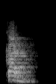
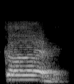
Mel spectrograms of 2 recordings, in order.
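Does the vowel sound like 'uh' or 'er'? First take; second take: uh; er. First: The vowel is a short 'uh' sound. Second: The vowel is a long 'er' sound. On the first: The speaker calls it wrong. "We never say" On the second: The speaker calls it right. "We always say pronounced as curd"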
